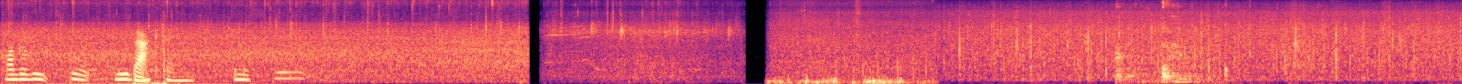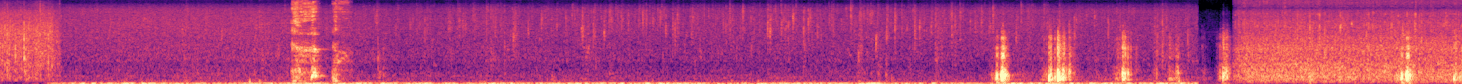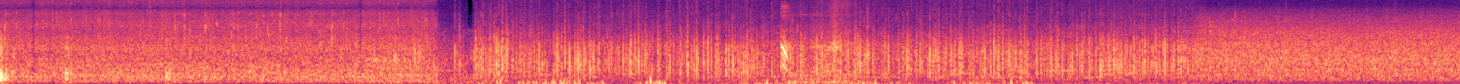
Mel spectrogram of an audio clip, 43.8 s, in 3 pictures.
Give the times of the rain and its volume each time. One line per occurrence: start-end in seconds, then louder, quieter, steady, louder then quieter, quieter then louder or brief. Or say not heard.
0.0-43.7 quieter then louder.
